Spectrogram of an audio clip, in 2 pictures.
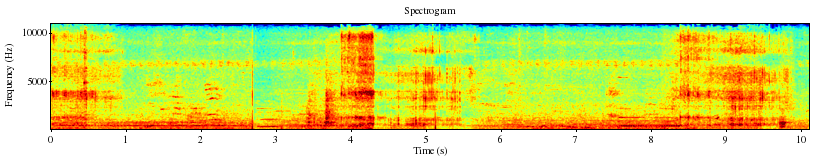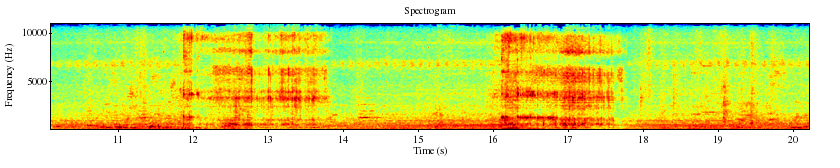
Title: Snoring Guy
